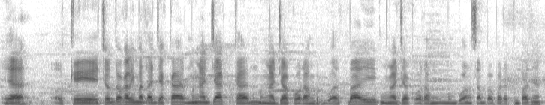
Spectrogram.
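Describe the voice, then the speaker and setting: A man's voice: mid-range voice, normal speed, a little hiss or hum. A man, a teacher talking students through an exam study guide in a loose, chatty way, full of fillers and restarts. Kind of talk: casual exam review lesson.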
